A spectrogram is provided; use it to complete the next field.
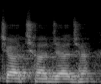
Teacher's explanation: आपकी जो जीभ है वो कंठ के थोड़े आगे में टच करेगी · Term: च वर्ग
